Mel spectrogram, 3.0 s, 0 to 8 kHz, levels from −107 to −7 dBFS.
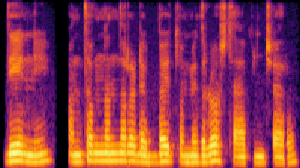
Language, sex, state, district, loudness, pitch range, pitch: Telugu, male, Telangana, Nalgonda, -18 LUFS, 120-140 Hz, 125 Hz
